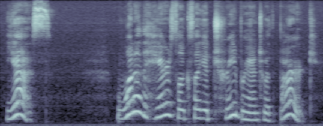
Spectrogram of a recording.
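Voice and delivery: put-on curious boy peering into a microscope, light kid voice; child voice. A narrator's reading. Child voiced in read story.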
